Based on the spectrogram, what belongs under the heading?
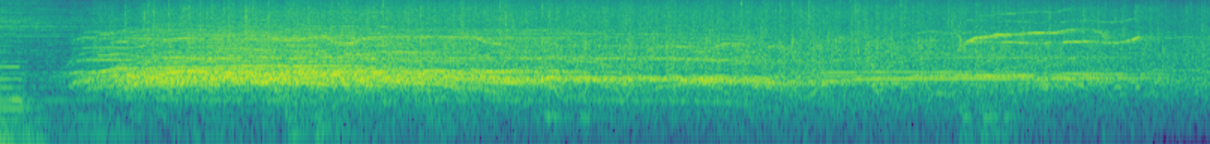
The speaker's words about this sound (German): Vielen Dank dafür! Applaus.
